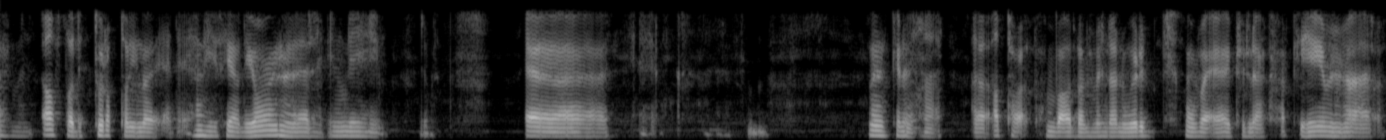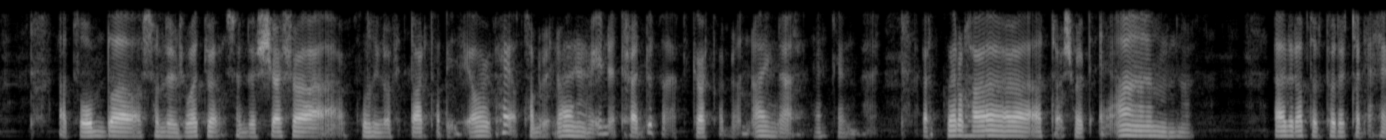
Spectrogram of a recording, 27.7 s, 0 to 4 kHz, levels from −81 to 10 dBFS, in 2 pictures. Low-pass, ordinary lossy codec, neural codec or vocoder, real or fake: 3.6 kHz; none; autoencoder, 22.05 kHz, a latent of 192 numbers a frame, VITS, trained on one speaker; fake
